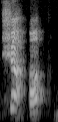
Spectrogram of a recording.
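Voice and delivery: teacher splitting the word; syllables split. Shown as a demonstration. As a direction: tap out श then ऑप. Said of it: "ऑप जो last syllable है वो stressed है".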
